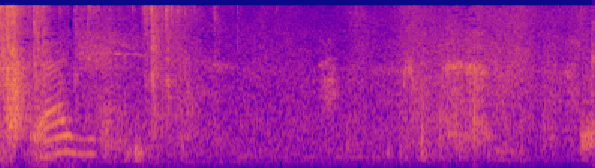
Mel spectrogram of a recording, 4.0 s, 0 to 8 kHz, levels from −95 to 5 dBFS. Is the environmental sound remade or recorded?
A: recorded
